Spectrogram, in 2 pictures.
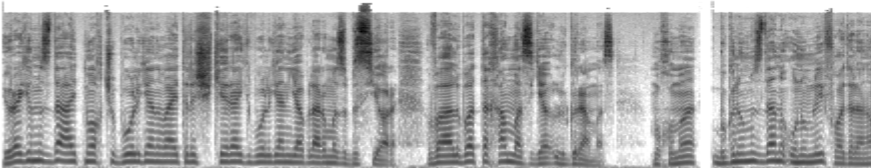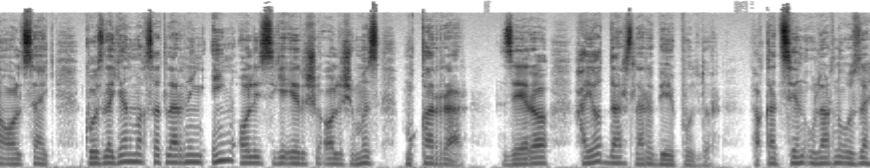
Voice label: male uzbek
